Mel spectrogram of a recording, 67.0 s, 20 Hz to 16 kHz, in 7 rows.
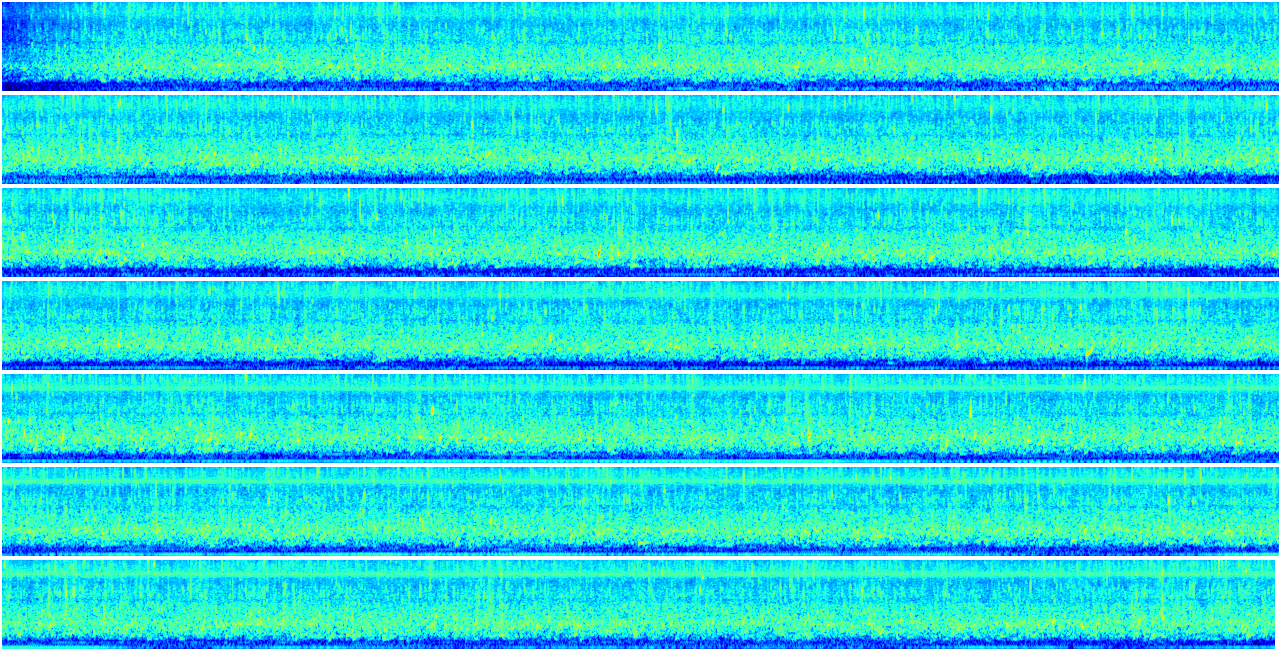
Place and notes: The sound of water streams
Zoom H2n MS+XY
Puli Township, 投68鄉道73號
